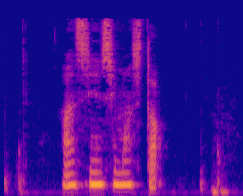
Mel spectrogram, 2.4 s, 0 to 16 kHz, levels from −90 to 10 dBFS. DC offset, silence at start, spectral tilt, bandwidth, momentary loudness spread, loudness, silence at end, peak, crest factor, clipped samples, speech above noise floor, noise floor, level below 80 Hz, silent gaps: under 0.1%; 0.6 s; -4.5 dB/octave; 11.5 kHz; 23 LU; -21 LUFS; 0.15 s; -8 dBFS; 14 dB; under 0.1%; 33 dB; -53 dBFS; -48 dBFS; none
